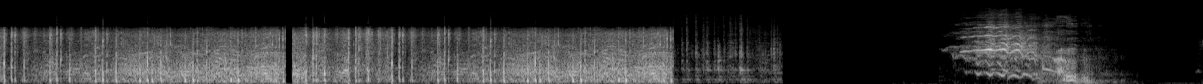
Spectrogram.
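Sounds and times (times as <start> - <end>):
horse whinnying: 9.4 - 11.4.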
